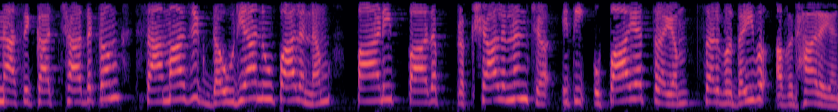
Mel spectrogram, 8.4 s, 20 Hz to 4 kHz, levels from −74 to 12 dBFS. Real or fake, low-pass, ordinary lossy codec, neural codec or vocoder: real; 3.6 kHz; none; none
